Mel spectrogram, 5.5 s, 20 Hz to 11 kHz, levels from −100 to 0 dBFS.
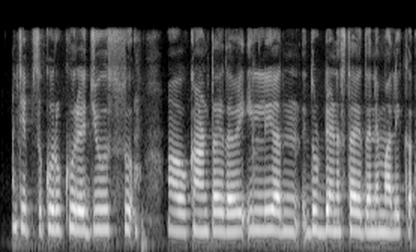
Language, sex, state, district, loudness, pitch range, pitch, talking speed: Kannada, female, Karnataka, Shimoga, -15 LUFS, 210-225 Hz, 220 Hz, 95 wpm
